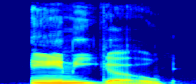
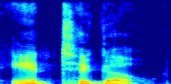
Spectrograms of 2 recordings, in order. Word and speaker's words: Antigo: Yeah, and if you're from Anago, we'll pronounce it your way, Anigo. – Is it Anigo? Did they say Anigo? – Yeah. – There's a T in there. It's Antigo.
